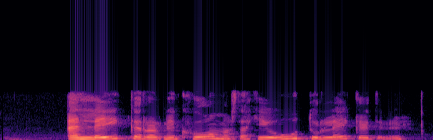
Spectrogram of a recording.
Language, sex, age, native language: Icelandic, female, 15, Icelandic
